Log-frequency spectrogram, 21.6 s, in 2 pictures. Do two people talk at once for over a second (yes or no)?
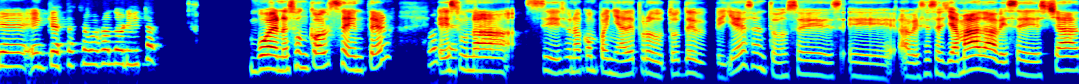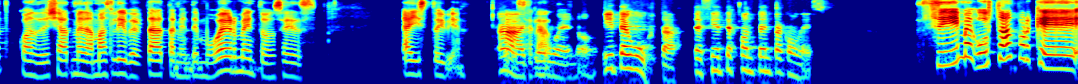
no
